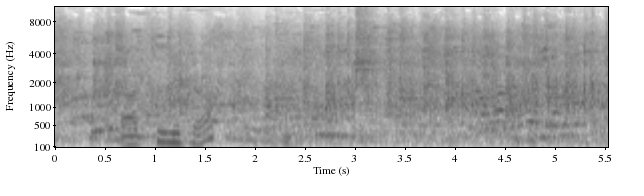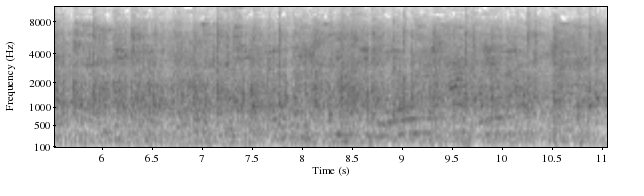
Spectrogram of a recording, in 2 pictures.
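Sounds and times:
faint voices: 0.0 - 11.0
wooden hand looms clacking: 0.0 - 11.0.

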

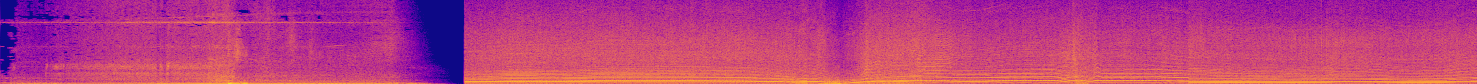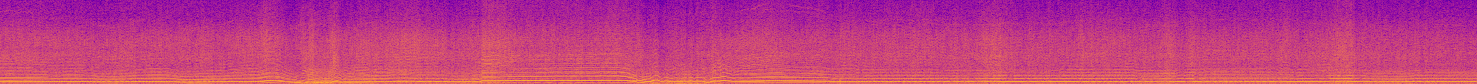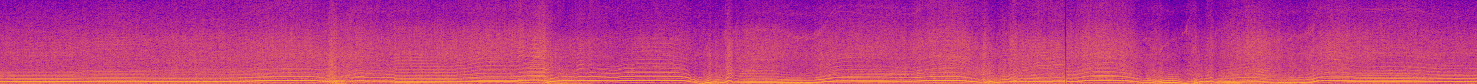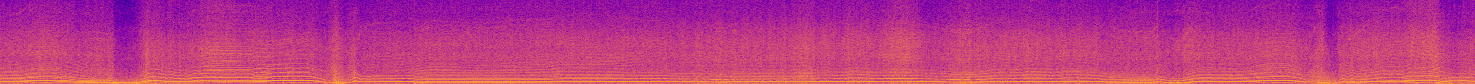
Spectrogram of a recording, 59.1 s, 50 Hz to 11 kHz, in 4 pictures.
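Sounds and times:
quadcopter motors whining: 0.0 - 3.9.

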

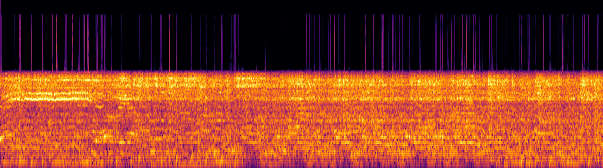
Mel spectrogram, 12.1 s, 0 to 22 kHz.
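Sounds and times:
bass: 0.0 - 12.0
drums: 0.0 - 12.0
electric guitars strumming: 0.0 - 12.0.

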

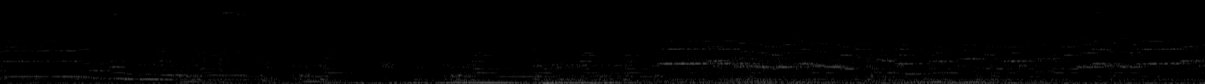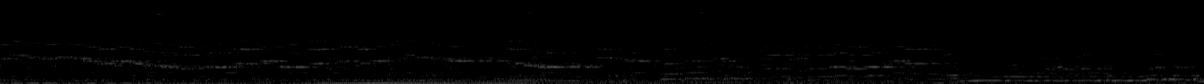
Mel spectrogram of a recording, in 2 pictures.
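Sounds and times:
faint music from television: 0.0 - 24.0.

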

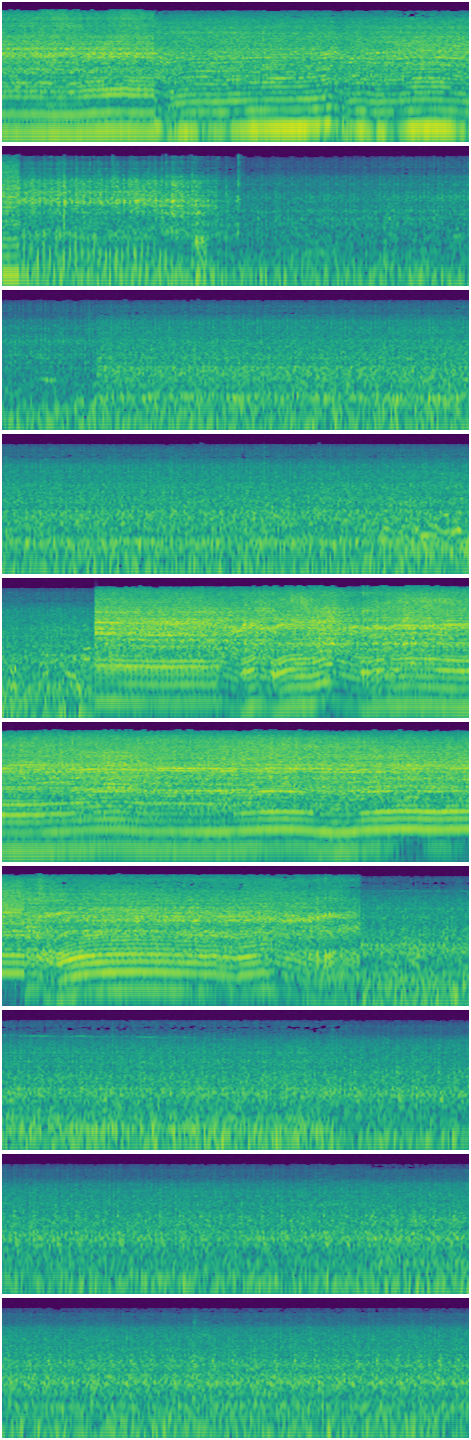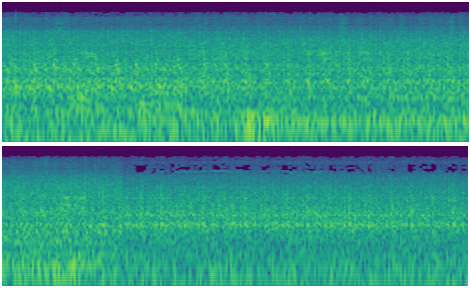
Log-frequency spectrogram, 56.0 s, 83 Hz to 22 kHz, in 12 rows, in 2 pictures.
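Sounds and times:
chainsaw cutting wood: 0.0 - 7.1, 19.6 - 31.6
truck engine idling: 4.2 - 56.0.

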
